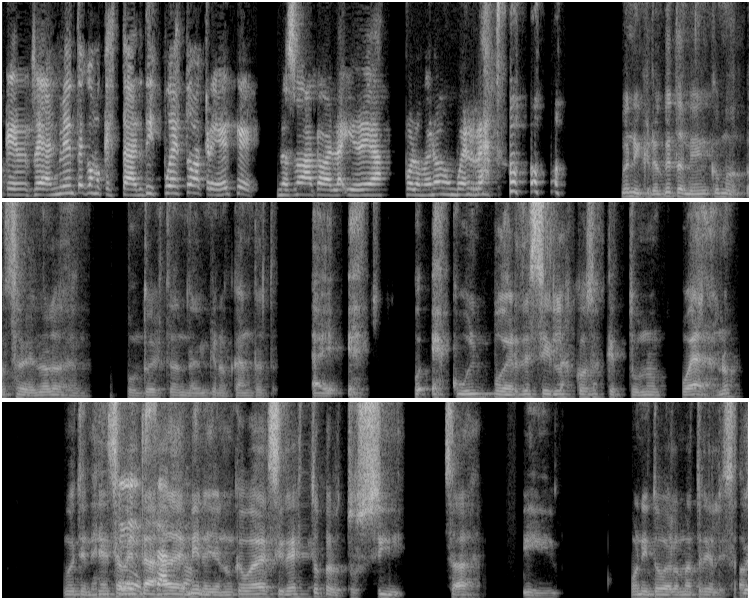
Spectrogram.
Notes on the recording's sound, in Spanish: El Music Deal se conecta vía Zoom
